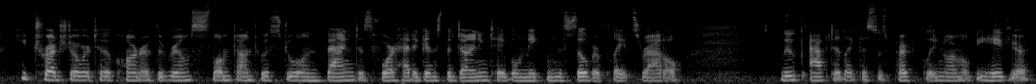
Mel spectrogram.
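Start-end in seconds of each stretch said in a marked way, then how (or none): none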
